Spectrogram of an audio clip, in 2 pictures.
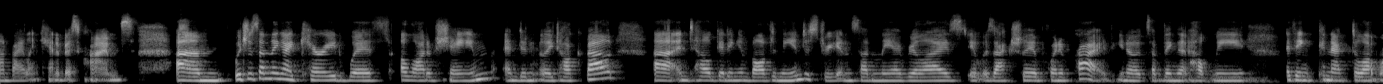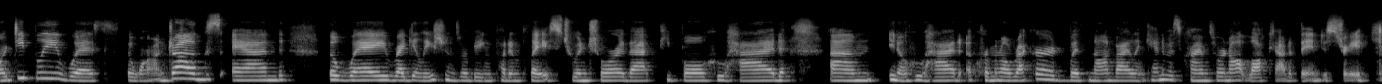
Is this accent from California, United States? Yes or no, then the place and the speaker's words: yes; San Francisco, California, United States; Rachel and I grew up together in San Francisco.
